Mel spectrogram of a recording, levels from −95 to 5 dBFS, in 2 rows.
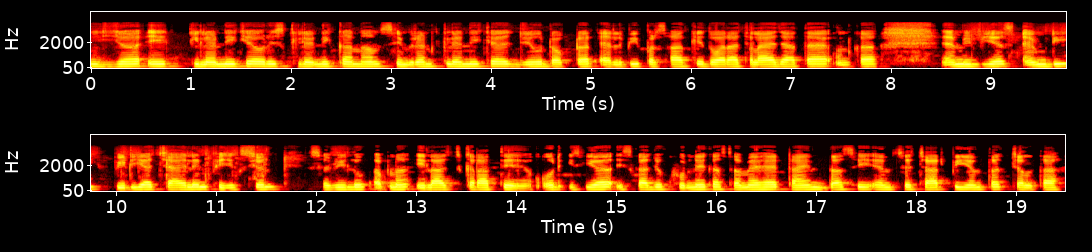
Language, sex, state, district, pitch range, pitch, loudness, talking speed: Hindi, male, Bihar, Jahanabad, 135-145 Hz, 140 Hz, -16 LUFS, 160 wpm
